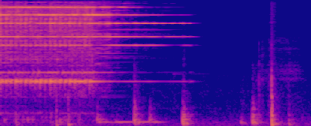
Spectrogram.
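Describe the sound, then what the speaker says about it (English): A mobile phone ringing during a livestream, one loud sustained ringtone burst that cuts off, followed by a few soft knocks and faint rustling. "I'm going to put my phone on silent."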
